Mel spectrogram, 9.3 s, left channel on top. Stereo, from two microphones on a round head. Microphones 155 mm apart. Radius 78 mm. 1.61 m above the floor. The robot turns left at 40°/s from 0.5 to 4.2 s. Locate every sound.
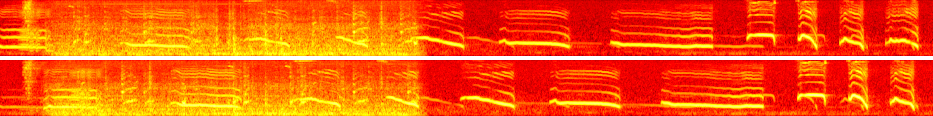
0.2 s cutlery clinking: 55° left (ahead or behind), 1.8 m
